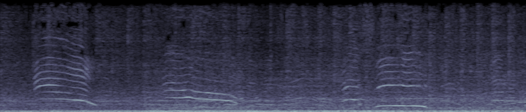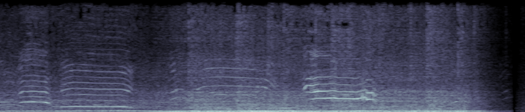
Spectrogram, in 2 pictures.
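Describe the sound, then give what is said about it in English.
A stadium crowd roars as both teams walk onto the pitch for a football match in Miami involving Barcelona. Shrill whistles and calls rise above the steady din, which swells louder in the second half before cutting off. “This is the sound of both teams walking onto the field.”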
